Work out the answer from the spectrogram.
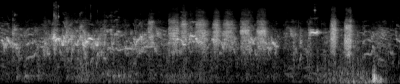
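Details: Budgies playing together, chirping in a busy overlapping chorus of bright high twitters and warbled notes, ending in a few sharper separate chirps and a short low thump.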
